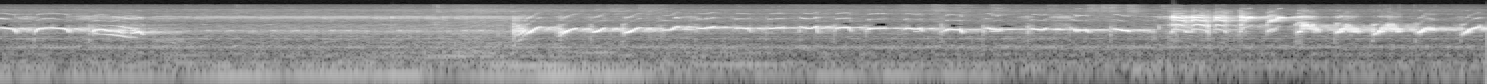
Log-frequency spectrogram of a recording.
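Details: Greater green leafbird (cucak ijo) pours out a fast, varied string of bright chirps and whistles, mimicking other birds and able to provoke other birds, with a steady high hiss behind.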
